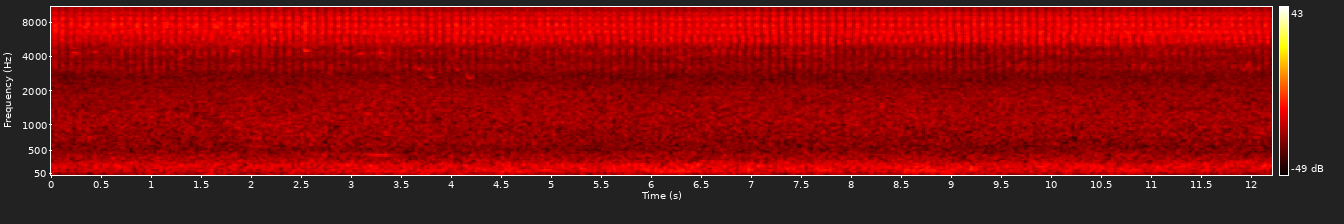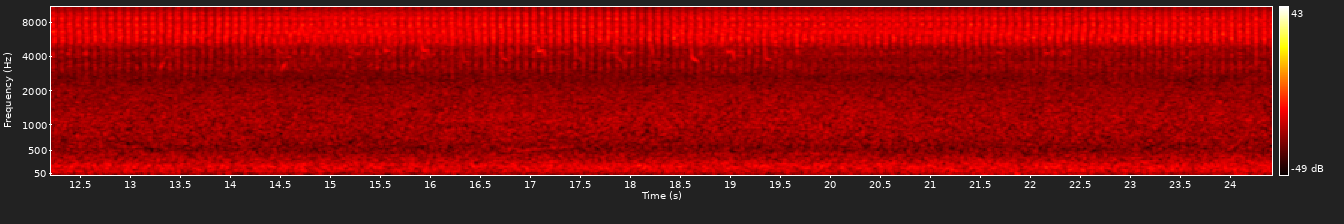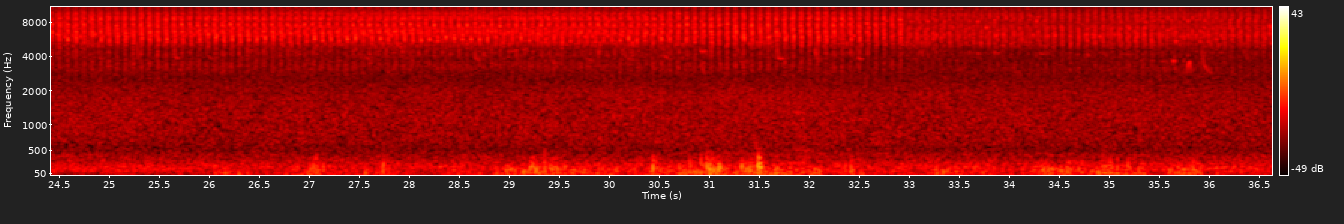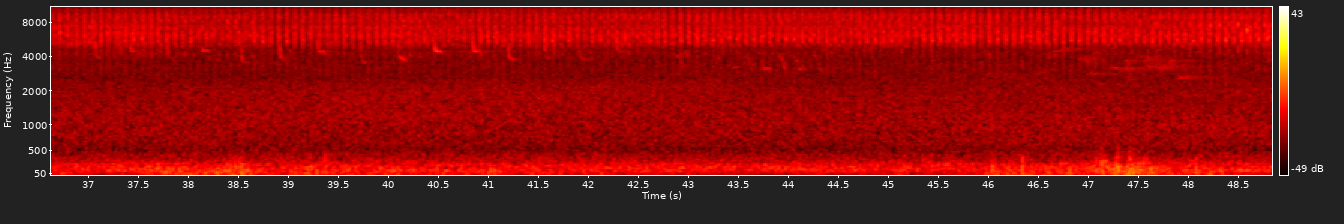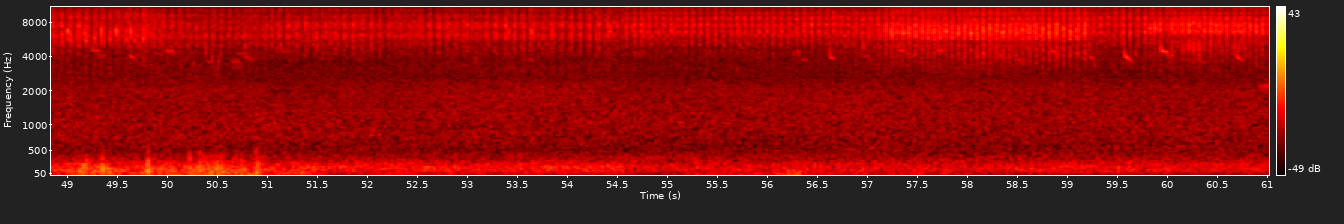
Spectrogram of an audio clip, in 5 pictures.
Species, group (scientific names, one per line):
Omocestus viridulus
Orthoptera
